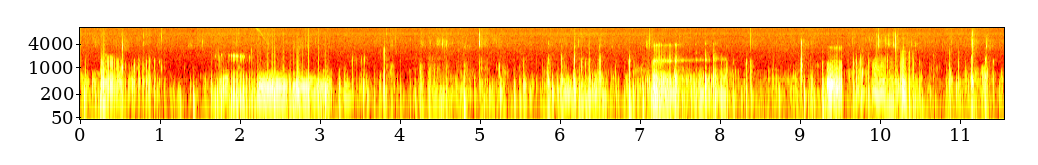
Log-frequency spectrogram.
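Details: Stomach growling from a person's belly: gurgling, bubbling rumbles with rapid popping bursts and low growls, ordinary bowel sounds.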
